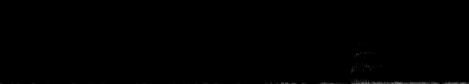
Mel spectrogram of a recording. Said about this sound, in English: All right. I'm having a sip.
